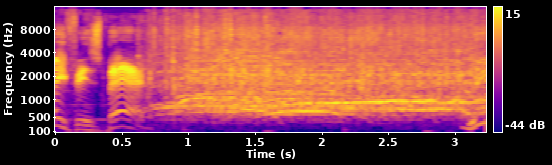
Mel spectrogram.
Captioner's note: applause and cheers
